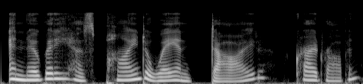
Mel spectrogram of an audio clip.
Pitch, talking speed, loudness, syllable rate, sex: 205 Hz, 150 wpm, -17 LUFS, 4.8 syllables/s, female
